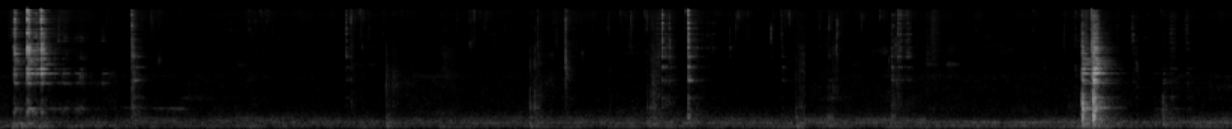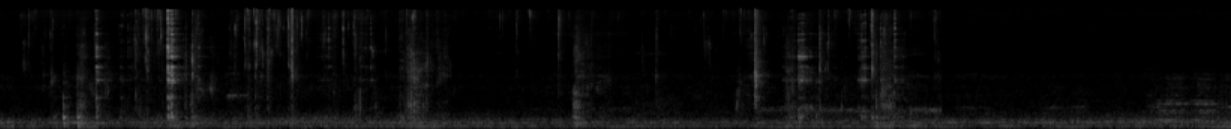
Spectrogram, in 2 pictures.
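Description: Occasional clinks and knocks against a steel bowl and a ceramic plate as marinade-coated chicken pieces are handled and turned by hand. The sharpest knocks come just after the start and about halfway through, over a faint steady low hum.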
